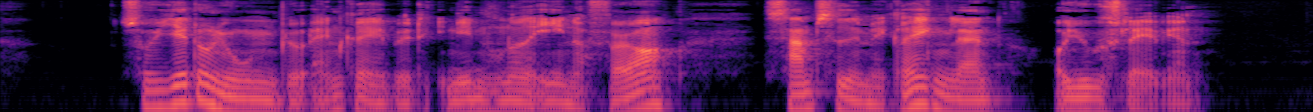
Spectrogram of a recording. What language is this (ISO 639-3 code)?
dan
